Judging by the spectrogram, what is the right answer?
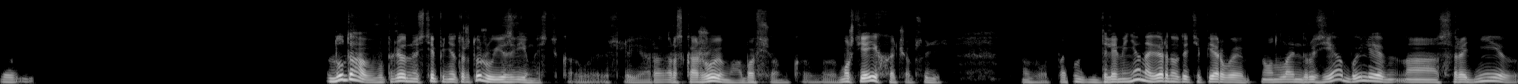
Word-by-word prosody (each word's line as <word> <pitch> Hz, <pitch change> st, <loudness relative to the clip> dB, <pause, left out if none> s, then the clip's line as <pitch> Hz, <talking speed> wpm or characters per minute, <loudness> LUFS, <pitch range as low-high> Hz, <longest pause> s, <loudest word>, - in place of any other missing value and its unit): Да 110 Hz, -, -7 dB
и 130 Hz, +3 st, -17 dB, 2.9 s
Ну 145 Hz, +9 st, +5 dB
да, 210 Hz, -5 st, +6 dB
в 100 Hz, 0 st, -5 dB
определенной 135 Hz, +3 st, +2 dB
степени 120 Hz, -5 st, -1 dB
это 115 Hz, 0 st, -3 dB
тоже 160 Hz, -, +4 dB
уязвимость, 110 Hz, -7 st, -2 dB
как -, -, -21 dB
бы -, -, -17 dB
если -, -, -15 dB
я 95 Hz, 0 st, -12 dB
ра 105 Hz, +1 st, -8 dB
расскажу 110 Hz, +8 st, +3 dB
им 105 Hz, -8 st, -2 dB
обо 95 Hz, +2 st, -4 dB
всём 95 Hz, -1 st, -14 dB
как 105 Hz, +3 st, -21 dB
бы, 100 Hz, 0 st, -16 dB
может, 130 Hz, +6 st, -2 dB
я 145 Hz, -, +8 dB
их 175 Hz, -1 st, +6 dB
хочу 95 Hz, -1 st, -8 dB
обсудить. 95 Hz, 0 st, -12 dB, 0.7 s
Вот. 95 Hz, -1 st, -14 dB
Поэтому 120 Hz, +4 st, -7 dB
для 105 Hz, +3 st, -2 dB
меня, 130 Hz, -, -1 dB
наверное, 150 Hz, -5 st, +3 dB
вот 125 Hz, -, -4 dB
эти 120 Hz, -5 st, -3 dB
первые 110 Hz, -5 st, +1 dB
онлайн-друзья 115 Hz, -, -2 dB
были, 150 Hz, 0 st, +2 dB, 0.2 s
а, 110 Hz, -1 st, -3 dB
сродни, 115 Hz, -, -3 dB
э, -, -, -3 dB
115 Hz, 155 wpm, -22 LUFS, 105-135 Hz, 2.9 s, я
